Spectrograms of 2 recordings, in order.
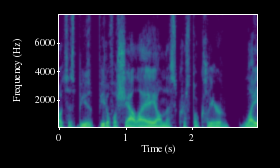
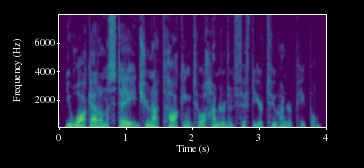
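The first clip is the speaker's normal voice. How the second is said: ordinary talk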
